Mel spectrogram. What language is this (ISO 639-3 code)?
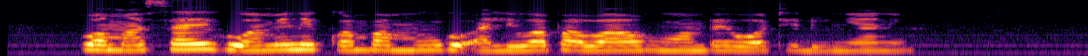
swa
